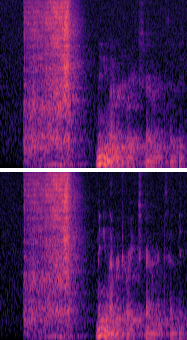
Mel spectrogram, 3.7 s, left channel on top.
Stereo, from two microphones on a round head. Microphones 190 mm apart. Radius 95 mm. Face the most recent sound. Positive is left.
turn(degrees=-60)  # may be behind; listen again after turning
